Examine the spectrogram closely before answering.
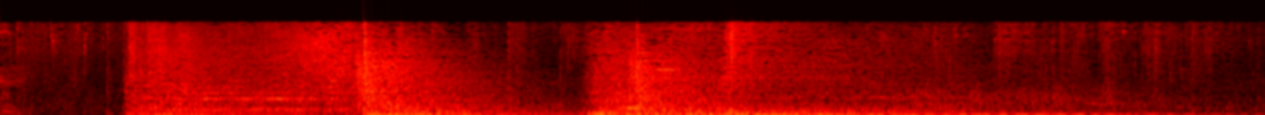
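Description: A deep rumbling roar swells and slowly fades.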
